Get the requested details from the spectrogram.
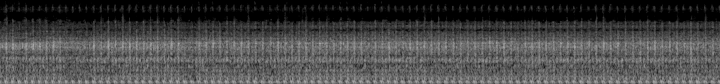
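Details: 2015 KTM 125 Duke at 26,000 km, at idle: loud, dull, quick, even clatter on every firing; replacing the timing chain tensioner removed the noise.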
